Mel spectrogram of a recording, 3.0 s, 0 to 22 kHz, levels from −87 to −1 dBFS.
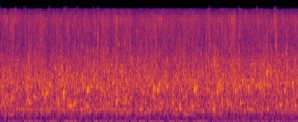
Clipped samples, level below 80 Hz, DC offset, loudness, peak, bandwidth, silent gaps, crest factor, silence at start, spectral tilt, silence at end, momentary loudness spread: under 0.1%; -54 dBFS; under 0.1%; -24 LUFS; -6 dBFS; 17 kHz; none; 20 dB; 0 s; 0.5 dB/octave; 0 s; 1 LU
